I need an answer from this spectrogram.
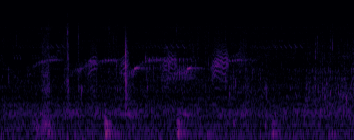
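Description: Faint bird chirps: short high calls repeated several times, with a few sharp clicks and a couple of dull knocks.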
